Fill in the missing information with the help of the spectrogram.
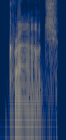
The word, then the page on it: crouch: British English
